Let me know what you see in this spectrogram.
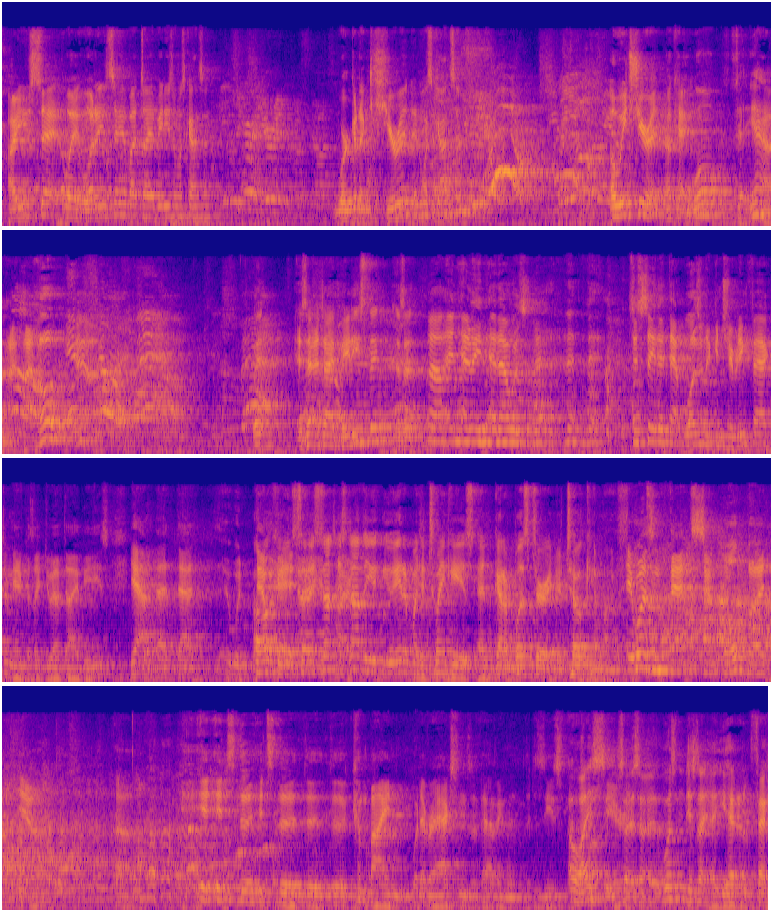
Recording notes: Madison, WI. The audience shouts weird things!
